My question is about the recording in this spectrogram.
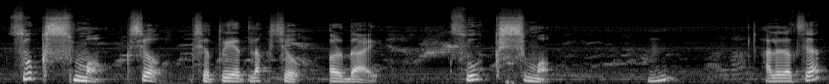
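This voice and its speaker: An older woman with a Marathi accent, teaching children to read and say each word slowly and carefully, repeating every word. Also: sits low. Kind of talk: reading lesson for children.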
